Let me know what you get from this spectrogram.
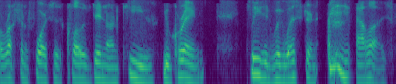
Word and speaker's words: Kyiv: Kyiv, which is the way they pronounce it in Ukrainian as opposed to Kiev, which is Russian.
